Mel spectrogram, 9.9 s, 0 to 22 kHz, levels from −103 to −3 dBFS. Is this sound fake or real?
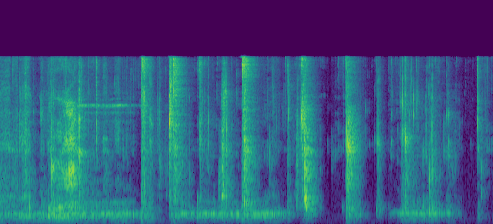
real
